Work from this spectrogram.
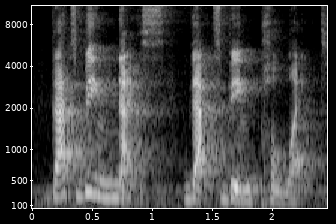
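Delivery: tart, snippy, short little remark. Retelling what a woman said directly to them, imitating her snippy tone. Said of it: "In exactly that snippy tone".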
